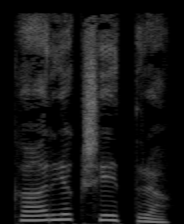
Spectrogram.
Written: ಕಾರ್ಯಕ್ಷೇತ್ರ

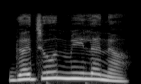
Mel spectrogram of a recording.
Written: ಗಜೋನ್ಮೀಲನ

